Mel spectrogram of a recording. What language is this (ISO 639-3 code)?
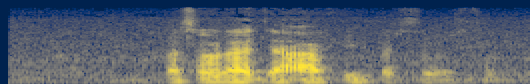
lrk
